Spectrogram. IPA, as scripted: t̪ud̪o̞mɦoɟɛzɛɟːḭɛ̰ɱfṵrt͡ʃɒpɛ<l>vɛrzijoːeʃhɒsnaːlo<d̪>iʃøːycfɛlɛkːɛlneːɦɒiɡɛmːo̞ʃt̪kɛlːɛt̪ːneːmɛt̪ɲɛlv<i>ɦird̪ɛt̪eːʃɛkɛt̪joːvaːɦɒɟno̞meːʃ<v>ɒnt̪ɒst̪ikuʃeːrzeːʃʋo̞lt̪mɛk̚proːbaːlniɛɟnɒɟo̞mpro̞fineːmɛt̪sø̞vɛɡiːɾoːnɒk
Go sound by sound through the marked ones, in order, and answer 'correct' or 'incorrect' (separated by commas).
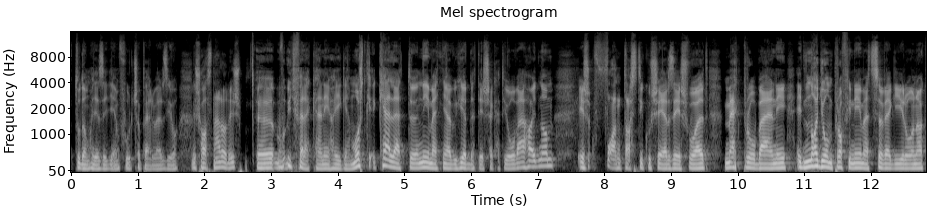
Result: incorrect, correct, incorrect, incorrect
